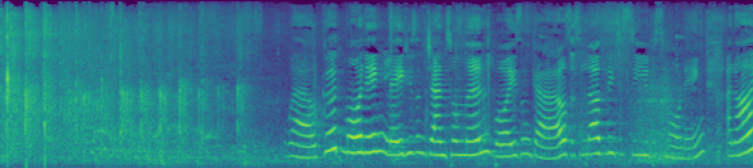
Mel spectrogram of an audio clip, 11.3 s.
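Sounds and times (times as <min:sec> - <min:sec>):
audience clapping: 0:00.0 - 0:04.1
speech: 0:04.8 - 0:11.2.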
